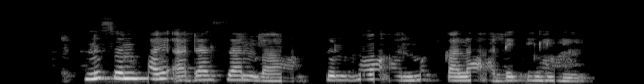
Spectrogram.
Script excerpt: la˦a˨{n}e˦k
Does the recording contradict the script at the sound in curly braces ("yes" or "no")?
yes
